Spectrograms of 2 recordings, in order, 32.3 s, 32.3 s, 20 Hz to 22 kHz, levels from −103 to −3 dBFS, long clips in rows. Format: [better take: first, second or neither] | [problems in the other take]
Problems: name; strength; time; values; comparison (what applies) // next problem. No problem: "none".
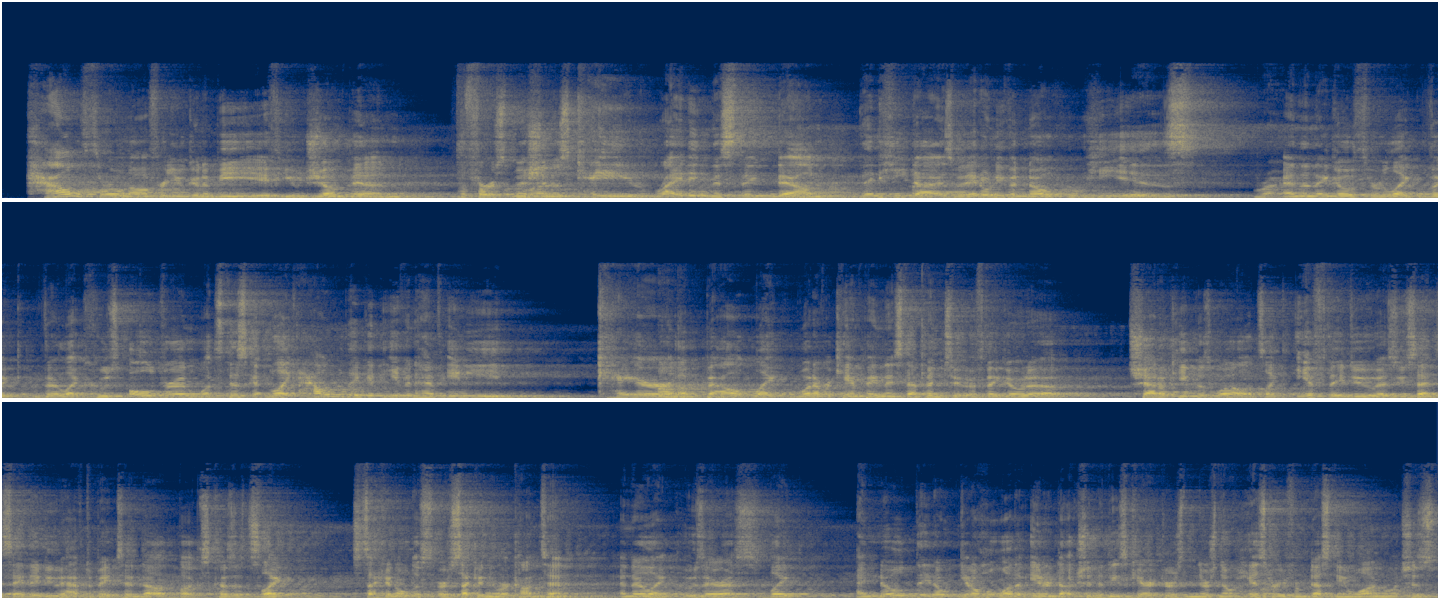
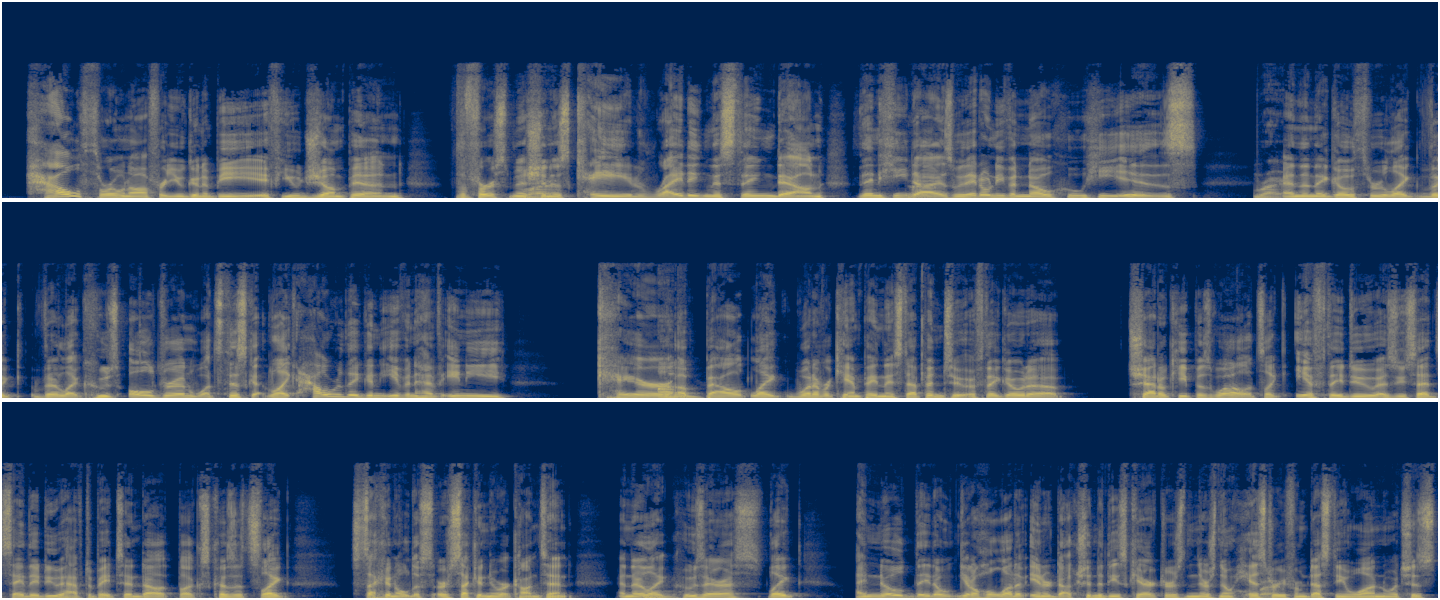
second | room echo; slight; dies away in 1.9 s // off-mic speech; somewhat distant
